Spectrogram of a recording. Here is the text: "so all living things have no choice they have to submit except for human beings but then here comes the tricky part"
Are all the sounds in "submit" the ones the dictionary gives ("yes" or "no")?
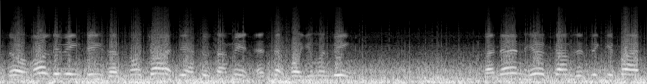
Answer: no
